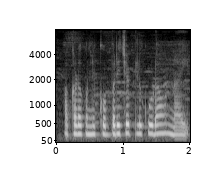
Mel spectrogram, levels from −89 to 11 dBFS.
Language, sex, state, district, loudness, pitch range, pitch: Telugu, female, Telangana, Hyderabad, -14 LUFS, 225-235 Hz, 230 Hz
